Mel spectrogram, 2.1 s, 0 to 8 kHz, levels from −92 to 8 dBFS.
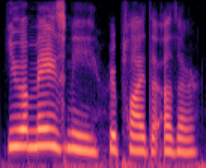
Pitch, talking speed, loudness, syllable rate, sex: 230 Hz, 175 wpm, -17 LUFS, 5.6 syllables/s, female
